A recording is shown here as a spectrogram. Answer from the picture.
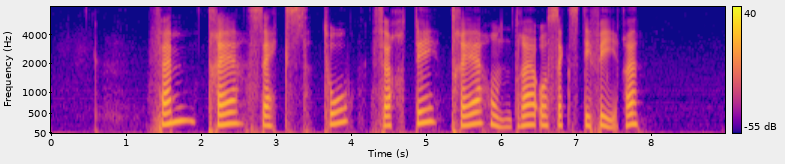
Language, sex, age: Norwegian, female, 45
